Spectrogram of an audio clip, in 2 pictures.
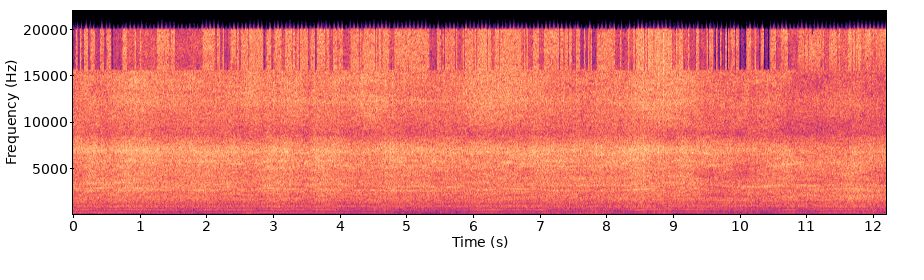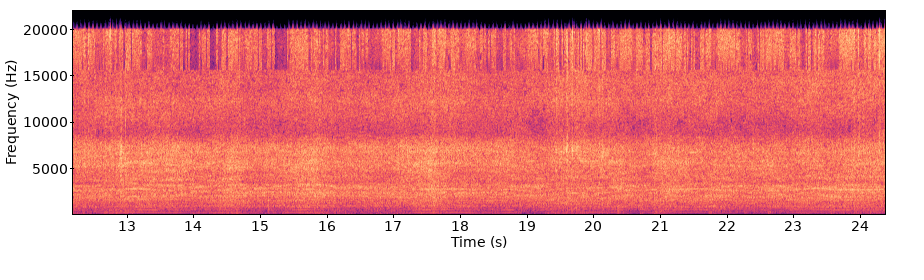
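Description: Electric mixer beating maple walnut cake frosting, a loud continuous motor whine with a slight wavering pitch, held steady and close throughout.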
